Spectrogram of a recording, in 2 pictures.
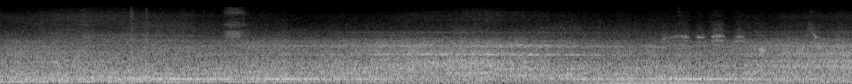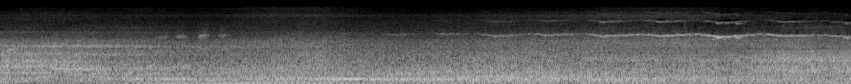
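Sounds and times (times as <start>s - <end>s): train wheels rumbling on rails: 0.0s - 17.0s
high wavering wheel squeal: 12.4s - 17.0s.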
